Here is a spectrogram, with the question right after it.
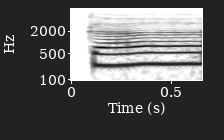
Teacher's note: Maddul Kabir is found over here, which means we have to stretch the sound out of ka for at least 4 seconds, then joining the fa sound at the end because of the shadda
